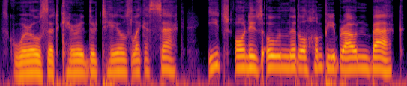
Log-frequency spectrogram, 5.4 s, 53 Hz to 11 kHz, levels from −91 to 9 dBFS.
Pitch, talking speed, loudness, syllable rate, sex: 150 Hz, 175 wpm, -16 LUFS, 4.0 syllables/s, male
